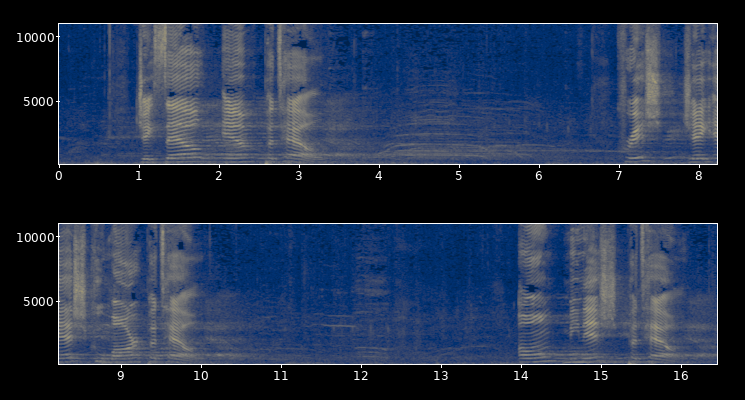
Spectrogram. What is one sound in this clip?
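A woman reads out names through a loudspeaker, in a wide open outdoor space.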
